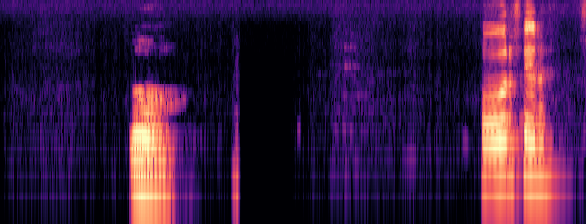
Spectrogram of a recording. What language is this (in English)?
Punjabi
